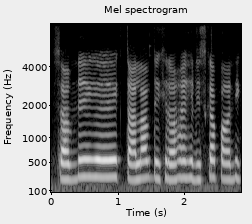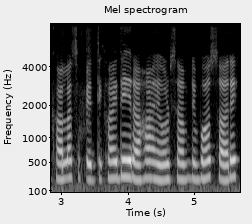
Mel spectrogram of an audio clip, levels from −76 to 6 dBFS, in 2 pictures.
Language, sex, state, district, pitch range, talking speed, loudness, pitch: Hindi, female, Bihar, Kaimur, 235-265 Hz, 200 wpm, -15 LUFS, 250 Hz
